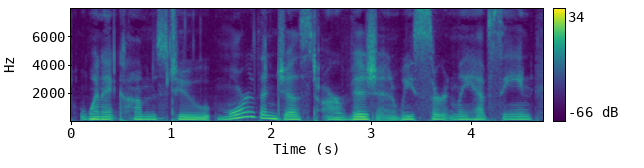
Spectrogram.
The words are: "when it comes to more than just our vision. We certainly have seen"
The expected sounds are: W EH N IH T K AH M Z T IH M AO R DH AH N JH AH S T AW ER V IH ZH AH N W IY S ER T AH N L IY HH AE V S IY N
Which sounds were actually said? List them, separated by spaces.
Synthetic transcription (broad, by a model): W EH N IH T K AH M Z T IH M AO R DH AH N JH AH S T AW ER V IH ZH AH N W IY S ER T N L IY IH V S IY N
